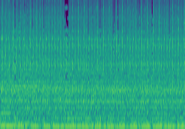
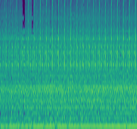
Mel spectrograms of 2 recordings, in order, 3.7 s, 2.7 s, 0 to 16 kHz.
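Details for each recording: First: Warm engine with Weber 38 DGAS carburettor, both idle screws backed out as a starting point: high, busy idle with a steady even beat, idle speed too high and mixture too rich so it will start. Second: Weber 34/38 DGAS carburetor on a warm engine, after each idle mixture screw was given an extra quarter turn richer on both sides: it settles into an even, steady idle with regular firing pulses and no stumbling. The idle speed is then lowered.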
